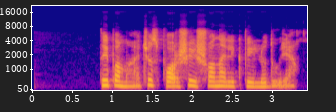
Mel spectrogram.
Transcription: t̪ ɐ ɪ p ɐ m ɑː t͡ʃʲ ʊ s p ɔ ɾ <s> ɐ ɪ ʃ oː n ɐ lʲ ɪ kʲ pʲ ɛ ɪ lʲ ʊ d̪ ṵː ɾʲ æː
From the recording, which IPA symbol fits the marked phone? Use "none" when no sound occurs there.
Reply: ʃ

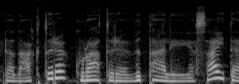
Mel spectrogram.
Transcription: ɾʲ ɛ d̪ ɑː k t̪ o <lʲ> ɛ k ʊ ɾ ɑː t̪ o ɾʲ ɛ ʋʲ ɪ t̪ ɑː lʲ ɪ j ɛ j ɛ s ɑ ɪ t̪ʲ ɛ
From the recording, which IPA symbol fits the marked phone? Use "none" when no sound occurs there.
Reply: ɾʲ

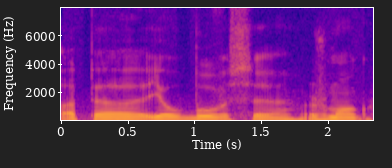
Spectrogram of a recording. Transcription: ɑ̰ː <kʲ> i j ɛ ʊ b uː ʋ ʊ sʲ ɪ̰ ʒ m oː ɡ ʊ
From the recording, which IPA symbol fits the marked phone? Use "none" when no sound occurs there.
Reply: pʲ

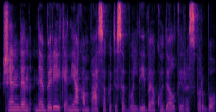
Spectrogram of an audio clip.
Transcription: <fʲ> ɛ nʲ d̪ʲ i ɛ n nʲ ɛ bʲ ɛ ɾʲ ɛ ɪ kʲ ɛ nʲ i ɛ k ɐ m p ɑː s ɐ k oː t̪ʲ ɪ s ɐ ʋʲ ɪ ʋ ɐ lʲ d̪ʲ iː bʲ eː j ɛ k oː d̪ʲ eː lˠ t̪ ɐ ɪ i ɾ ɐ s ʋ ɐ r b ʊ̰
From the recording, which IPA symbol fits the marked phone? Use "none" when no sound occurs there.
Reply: ʃʲ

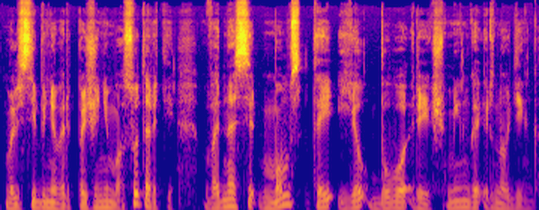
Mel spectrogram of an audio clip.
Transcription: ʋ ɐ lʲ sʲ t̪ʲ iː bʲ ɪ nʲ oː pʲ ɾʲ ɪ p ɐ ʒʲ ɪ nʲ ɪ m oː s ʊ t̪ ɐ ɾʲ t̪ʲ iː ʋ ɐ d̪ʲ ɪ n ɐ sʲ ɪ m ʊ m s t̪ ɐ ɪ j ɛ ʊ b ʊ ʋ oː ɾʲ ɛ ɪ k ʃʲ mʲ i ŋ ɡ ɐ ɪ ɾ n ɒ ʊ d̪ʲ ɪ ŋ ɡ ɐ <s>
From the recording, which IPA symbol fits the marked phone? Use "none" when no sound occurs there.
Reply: none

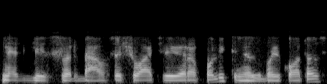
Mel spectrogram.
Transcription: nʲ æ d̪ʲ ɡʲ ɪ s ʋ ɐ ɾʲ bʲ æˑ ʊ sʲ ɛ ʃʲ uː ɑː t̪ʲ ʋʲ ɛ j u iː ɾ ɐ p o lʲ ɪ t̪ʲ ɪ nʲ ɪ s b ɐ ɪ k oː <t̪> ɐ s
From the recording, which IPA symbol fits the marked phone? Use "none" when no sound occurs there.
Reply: t̪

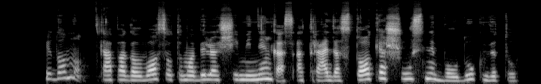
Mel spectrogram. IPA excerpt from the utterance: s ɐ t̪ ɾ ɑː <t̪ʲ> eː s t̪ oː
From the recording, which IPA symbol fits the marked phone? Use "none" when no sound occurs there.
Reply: d̪ʲ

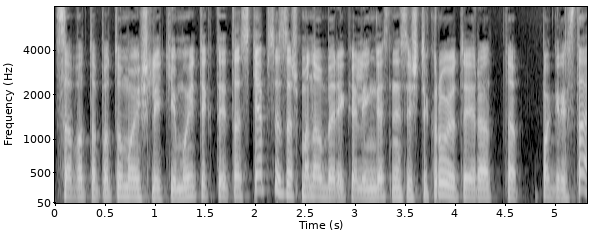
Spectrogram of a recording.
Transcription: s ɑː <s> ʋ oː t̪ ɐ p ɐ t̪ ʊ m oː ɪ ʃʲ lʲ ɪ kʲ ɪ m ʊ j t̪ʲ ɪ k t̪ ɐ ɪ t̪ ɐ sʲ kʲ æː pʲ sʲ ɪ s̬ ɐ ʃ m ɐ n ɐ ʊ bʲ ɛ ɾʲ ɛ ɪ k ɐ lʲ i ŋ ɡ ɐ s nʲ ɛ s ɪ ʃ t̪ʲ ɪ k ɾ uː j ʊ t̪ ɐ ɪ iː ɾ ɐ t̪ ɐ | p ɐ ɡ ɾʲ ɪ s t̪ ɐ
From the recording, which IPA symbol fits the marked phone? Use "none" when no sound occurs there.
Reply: none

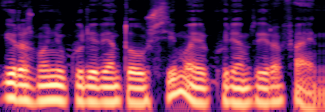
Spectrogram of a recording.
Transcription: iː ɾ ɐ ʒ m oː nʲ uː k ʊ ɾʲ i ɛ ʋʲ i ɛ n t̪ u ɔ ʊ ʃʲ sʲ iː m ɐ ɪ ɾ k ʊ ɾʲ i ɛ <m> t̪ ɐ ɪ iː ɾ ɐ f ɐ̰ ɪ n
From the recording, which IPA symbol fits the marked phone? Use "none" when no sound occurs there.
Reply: m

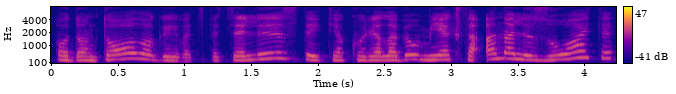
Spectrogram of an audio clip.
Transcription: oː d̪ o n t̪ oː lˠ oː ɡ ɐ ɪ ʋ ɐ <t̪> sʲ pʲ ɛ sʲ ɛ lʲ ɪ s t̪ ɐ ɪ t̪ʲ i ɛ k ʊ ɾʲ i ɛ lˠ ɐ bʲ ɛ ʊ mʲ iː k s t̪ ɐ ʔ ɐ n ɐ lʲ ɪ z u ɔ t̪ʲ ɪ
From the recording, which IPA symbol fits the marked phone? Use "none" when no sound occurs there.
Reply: t̪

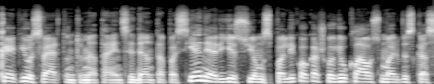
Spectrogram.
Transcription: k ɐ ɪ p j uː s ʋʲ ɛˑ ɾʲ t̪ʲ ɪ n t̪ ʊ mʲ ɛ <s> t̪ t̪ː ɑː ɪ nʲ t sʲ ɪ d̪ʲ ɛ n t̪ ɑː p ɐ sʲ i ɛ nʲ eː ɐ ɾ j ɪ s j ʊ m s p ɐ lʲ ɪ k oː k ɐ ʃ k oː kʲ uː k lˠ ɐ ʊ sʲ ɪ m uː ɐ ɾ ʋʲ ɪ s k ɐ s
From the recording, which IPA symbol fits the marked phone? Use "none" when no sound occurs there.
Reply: none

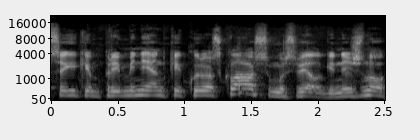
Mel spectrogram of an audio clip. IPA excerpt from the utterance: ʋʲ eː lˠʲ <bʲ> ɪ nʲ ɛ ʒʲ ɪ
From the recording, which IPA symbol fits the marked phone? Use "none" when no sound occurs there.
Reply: ɡʲ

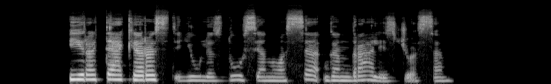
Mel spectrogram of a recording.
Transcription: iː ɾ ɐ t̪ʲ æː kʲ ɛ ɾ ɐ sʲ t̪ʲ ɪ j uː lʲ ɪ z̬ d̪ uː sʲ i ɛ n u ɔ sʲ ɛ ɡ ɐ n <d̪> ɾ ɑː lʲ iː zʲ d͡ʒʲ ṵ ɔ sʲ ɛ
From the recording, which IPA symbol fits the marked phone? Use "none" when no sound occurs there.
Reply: d̪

